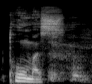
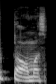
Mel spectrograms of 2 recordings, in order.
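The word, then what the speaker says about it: Thomas: ठीक है यह हमारा थॉमस थॉमस हम इसको लिखते हैं थॉमस लेकिन अगर शुद्ध रूप से देखा कि इसको टॉमस पड़ा है बढ़ाता है टॉमस जिया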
